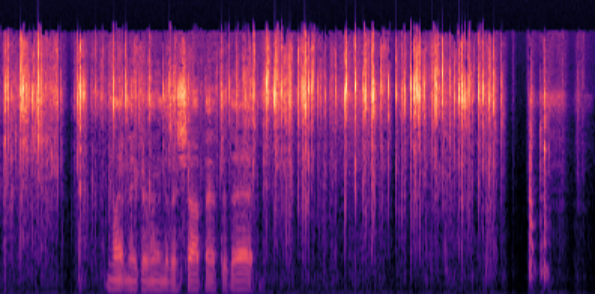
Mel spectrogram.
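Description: A foil wrapper crinkles and rustles up close.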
